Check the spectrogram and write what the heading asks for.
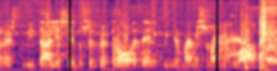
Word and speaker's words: Provedel: Peraltro, Ivan, Provedel o Provedel? Perché insomma, è importante anche... – Vero, piazzare l'accento è fondamentale, quindi sentiamo dal diretto interessato. – Allora, dalle mie parti si dice Provedel.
